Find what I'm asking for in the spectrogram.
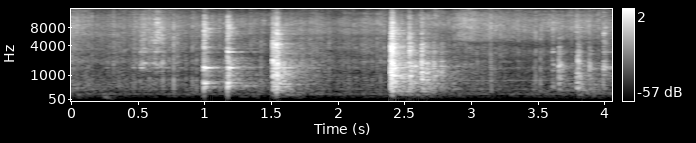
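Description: Vegetables and rice noodles sizzle in a small frying pan on a home stove, with a steady hiss broken by several sharp stirring scrapes and pops, close and alone.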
